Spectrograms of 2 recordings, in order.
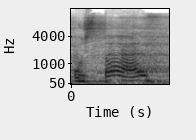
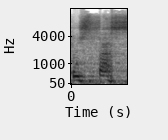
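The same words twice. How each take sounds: First: The word ends with a z sound. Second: The word ends with an s sound.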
